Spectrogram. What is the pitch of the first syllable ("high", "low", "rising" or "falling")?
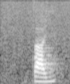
rising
